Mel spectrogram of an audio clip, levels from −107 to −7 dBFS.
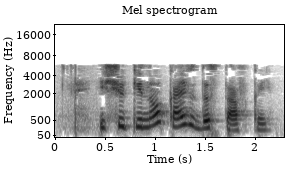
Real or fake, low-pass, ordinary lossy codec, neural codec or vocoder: real; 7.2 kHz; MP3, 24 kbps; none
